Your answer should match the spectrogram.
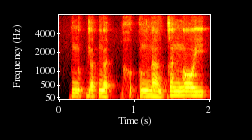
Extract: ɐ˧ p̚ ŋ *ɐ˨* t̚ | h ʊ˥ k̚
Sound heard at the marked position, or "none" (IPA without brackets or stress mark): ɐ˨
